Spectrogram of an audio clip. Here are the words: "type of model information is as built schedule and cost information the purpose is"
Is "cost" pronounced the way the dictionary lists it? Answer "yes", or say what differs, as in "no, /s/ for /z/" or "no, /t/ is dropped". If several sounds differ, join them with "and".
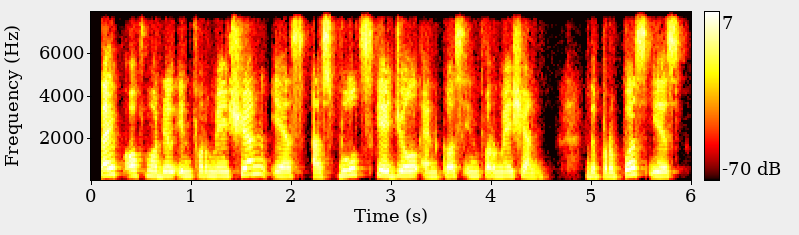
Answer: no, /t/ is dropped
